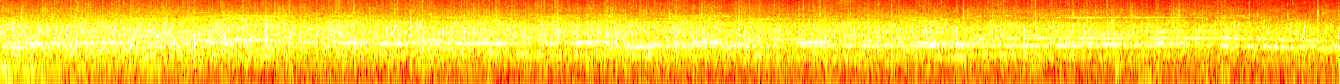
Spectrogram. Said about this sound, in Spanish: Si lo crees, dale el mejor aplauso al Señor en esta hora.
